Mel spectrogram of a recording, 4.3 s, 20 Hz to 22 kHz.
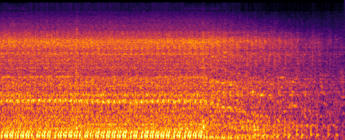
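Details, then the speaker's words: Craftsman YTS4000 riding mower bought for resale, with new spark plugs, checked air filter and fuel, dirty oil and wrong zip-tied fuel filter still fitted: small single-cylinder engine ticks over at a steady, even beat; normal idle, runs really good. "runs really good so i'm gonna lift it up"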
